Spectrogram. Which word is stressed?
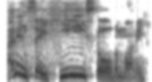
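he. The stress falls on the word he. Someone other than him stole it. "Maybe Maria did, right?"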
